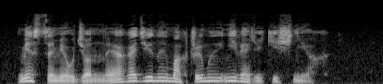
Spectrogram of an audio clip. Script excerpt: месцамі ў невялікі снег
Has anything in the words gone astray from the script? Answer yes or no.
yes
